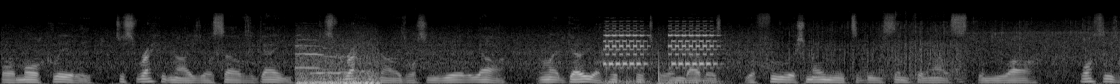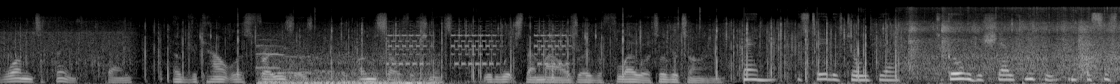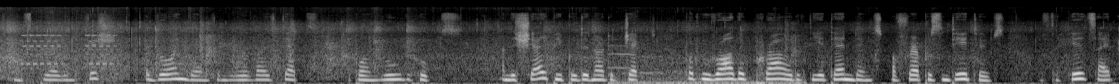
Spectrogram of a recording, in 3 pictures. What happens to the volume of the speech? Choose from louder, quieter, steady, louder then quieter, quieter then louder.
louder.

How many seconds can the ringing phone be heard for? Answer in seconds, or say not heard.
4 s.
